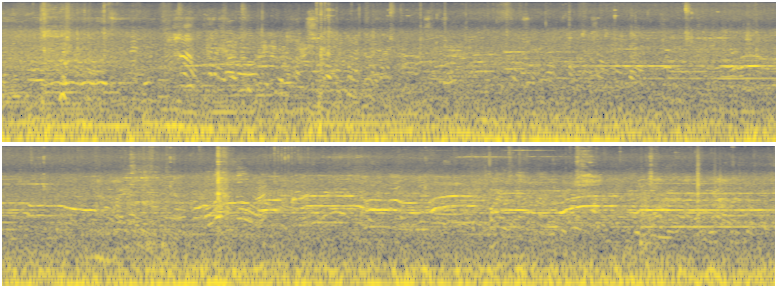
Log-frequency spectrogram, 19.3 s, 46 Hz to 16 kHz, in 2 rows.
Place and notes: Walking in the night market, Binaural recordings, Sony PCM D100+ Soundman OKM II
27 September 2017, 17:53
